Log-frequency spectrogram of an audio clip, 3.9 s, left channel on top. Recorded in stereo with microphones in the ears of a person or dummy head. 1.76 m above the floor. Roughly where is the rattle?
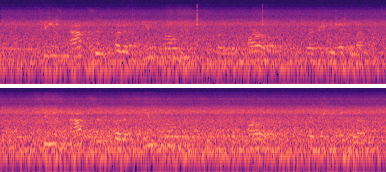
No rattle in this recording.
